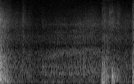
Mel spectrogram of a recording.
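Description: Cardboard box being handled, quiet at first, then a quick double knock about one and a half seconds in.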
